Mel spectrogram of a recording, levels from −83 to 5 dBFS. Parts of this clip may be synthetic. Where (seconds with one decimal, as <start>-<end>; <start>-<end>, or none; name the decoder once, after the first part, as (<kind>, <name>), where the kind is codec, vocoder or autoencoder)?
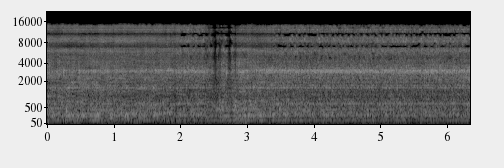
0.0-2.0 (codec, SNAC); 2.8-3.4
